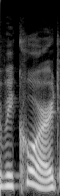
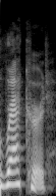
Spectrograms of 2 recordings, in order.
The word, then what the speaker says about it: record: each of these sentences notice the stress changes the singer wants to record a new record the drug addict is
